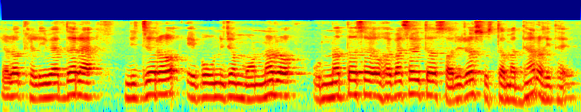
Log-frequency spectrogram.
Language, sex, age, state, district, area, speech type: Odia, female, 60+, Odisha, Khordha, rural, spontaneous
